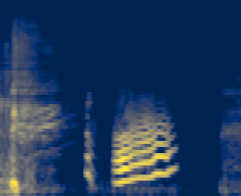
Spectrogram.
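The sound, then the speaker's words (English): A loud fart: a raspy burst, a short sputter, then a longer wavering, buzzy toot about half a second long, and a brief final puff after a pause. “I think I farted in the middle of that joke.”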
